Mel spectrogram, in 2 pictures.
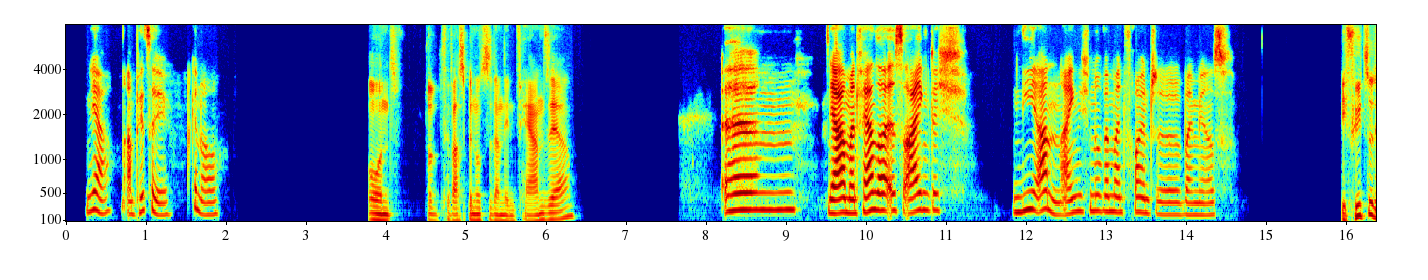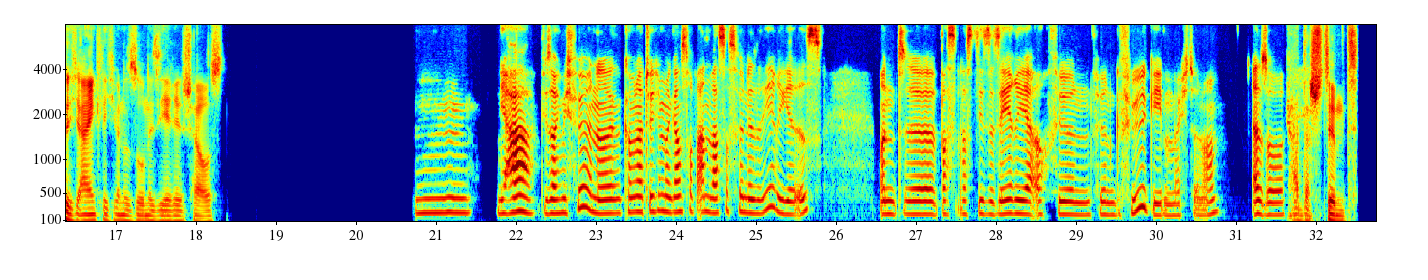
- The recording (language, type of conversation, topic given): German, podcast, Welches Medium hilft dir besser beim Abschalten: Buch oder Serie?
- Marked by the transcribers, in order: none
